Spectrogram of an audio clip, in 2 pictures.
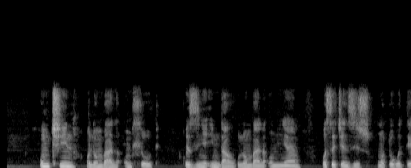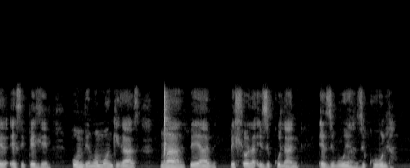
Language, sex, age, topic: North Ndebele, female, 25-35, health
